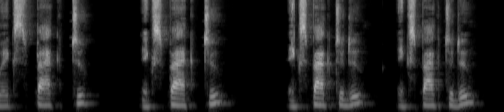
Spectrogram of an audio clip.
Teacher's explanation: The T for expect is even dropped. He doesn't say expect to do.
